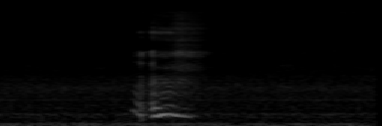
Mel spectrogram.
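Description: A young woman speaks a short word close by.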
